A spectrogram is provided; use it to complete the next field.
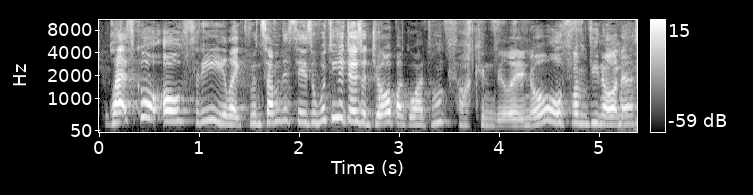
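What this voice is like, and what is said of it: Slight regional British accent. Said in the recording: “just a touch of an accent there, just a slight one. ... north of the border”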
